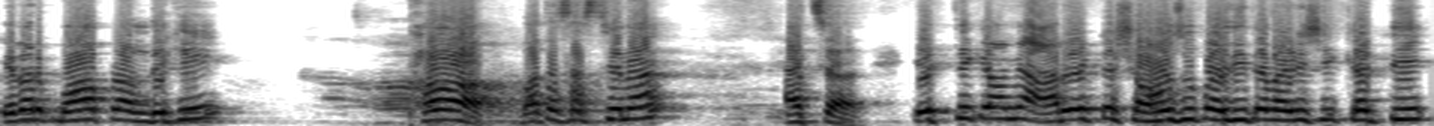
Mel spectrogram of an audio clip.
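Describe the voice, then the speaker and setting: A man teaching a grammar lesson, asking his students questions and answering them himself. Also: extremely high pitch.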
